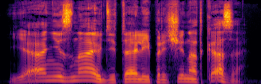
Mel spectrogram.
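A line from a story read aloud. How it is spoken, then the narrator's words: Gloomy sigh. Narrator (Russian): добавил Луин, мрачно вздохнув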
